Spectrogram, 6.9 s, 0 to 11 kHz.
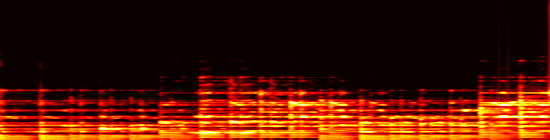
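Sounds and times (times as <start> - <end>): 
tubular minor chords on keys organ piano loops: 0.0 - 6.7.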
